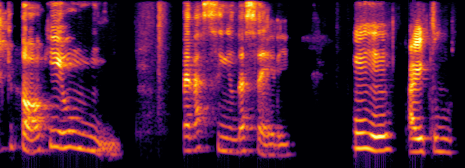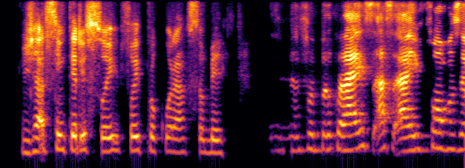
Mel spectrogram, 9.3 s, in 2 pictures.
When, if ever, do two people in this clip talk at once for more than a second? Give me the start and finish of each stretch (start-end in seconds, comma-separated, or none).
none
